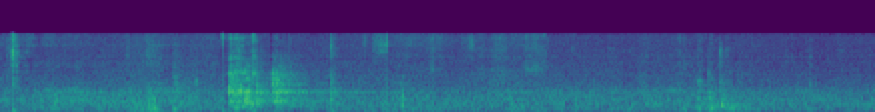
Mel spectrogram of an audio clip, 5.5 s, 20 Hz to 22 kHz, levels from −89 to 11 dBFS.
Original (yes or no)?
no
